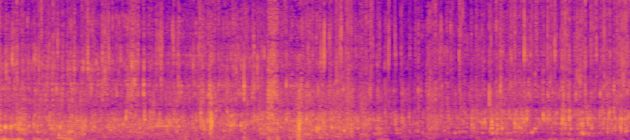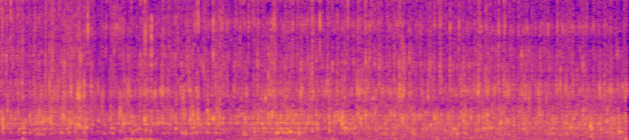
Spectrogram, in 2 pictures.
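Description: Spring water flowing steadily at Pipe Spring fort in Arizona, a continuous close trickle and gurgle running beneath the building, alone and unbroken.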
